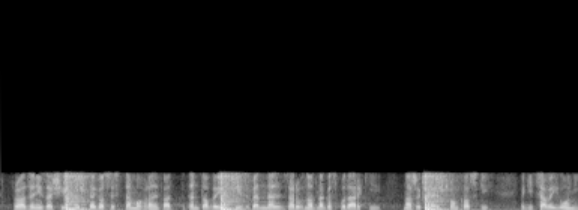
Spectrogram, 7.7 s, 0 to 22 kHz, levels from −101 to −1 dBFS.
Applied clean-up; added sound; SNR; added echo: none; Explosion; 2 dB; none.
